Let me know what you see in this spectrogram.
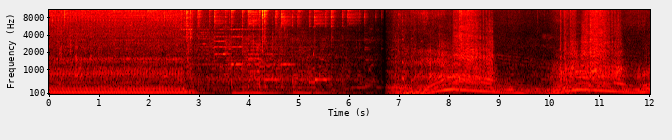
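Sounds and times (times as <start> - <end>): car engine revving: 6.8 - 12.0.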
